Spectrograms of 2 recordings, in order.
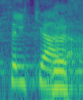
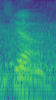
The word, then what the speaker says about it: Silkyara: Silkyara.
